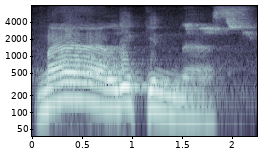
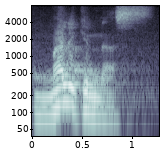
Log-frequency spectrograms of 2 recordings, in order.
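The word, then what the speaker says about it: مَلِكِ النَّاسِ: Bacanya bukan Malikinnas. Enggak boleh Malikinnas. Bacanya pendek, Malikinnas.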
